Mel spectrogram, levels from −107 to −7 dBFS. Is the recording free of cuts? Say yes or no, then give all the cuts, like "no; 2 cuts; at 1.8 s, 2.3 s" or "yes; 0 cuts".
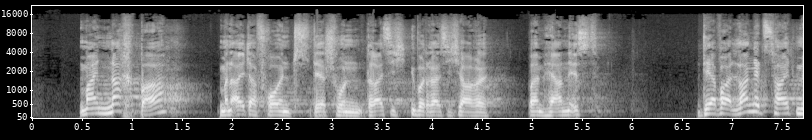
yes; 0 cuts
